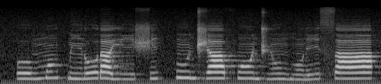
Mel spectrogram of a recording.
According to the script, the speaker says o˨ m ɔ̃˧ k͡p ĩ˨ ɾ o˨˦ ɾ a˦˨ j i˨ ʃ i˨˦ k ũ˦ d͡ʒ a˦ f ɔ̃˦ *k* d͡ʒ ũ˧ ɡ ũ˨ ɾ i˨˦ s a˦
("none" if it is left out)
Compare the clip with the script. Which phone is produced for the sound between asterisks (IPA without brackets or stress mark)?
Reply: none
